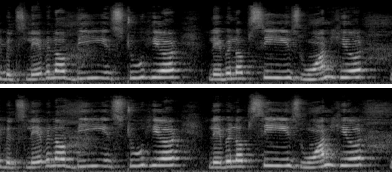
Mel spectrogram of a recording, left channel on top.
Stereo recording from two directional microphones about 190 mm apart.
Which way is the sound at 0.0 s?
25° left (ahead or behind).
